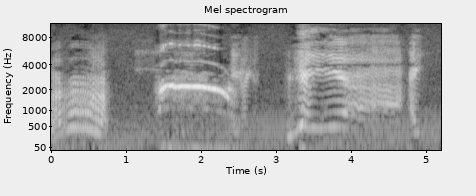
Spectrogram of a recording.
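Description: A rare caged bird whistles and squawks in three shrill bursts, each a bright rising-and-falling call with a harsh, cry-like edge, separated by short pauses.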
